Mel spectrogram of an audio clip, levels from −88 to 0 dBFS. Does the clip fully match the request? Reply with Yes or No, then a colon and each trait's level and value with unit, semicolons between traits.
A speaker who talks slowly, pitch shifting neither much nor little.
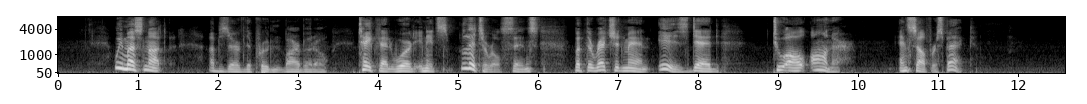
No: slow, 125 wpm; wide, 7.1 semitones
